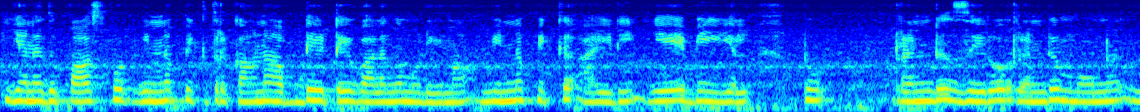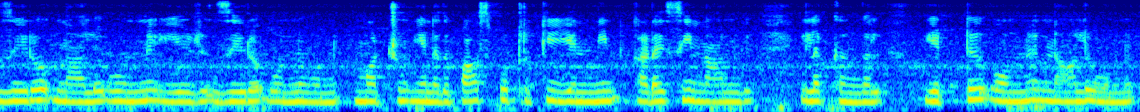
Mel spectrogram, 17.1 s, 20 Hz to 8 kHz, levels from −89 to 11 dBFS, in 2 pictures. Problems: constant background noise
